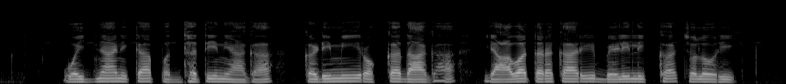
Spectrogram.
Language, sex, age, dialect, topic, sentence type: Kannada, male, 25-30, Dharwad Kannada, agriculture, question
